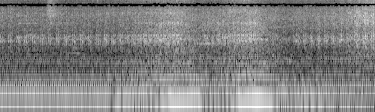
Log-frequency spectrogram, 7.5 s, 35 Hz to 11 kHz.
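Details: Nissan Urvan Estate ZD30 diesel at idle: lumpy, stumbling idle with uneven low thump about four times a second; misfiring, smoky and vibrating on gentle throttle, no check engine light or fault codes.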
